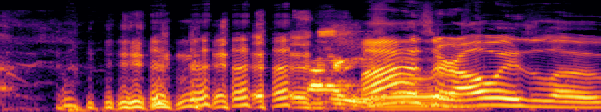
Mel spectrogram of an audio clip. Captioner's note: laughing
